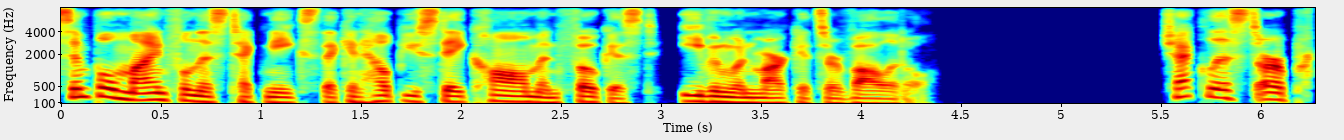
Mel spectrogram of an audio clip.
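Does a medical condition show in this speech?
No.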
